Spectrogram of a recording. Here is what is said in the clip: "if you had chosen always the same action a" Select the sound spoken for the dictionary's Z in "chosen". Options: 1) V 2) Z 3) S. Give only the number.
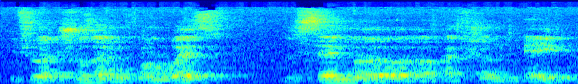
2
